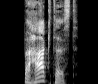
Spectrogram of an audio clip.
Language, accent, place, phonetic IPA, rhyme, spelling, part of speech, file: German, Germany, Berlin, [bəˈhaːktəst], -aːktəst, behagtest, verb, De-behagtest.ogg
- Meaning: inflection of behagen: 1. second-person singular preterite 2. second-person singular subjunctive II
